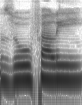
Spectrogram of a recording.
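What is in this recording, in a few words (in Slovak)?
"zúfalý", Slovak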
